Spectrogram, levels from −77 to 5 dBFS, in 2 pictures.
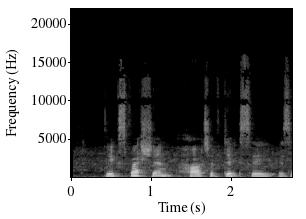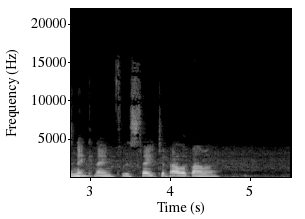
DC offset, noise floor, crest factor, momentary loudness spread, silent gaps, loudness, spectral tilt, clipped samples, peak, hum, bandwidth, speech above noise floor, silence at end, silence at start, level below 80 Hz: under 0.1%; -51 dBFS; 20 dB; 6 LU; none; -20 LUFS; -6 dB/octave; under 0.1%; -2 dBFS; none; 16 kHz; 31 dB; 0.55 s; 0.45 s; -50 dBFS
